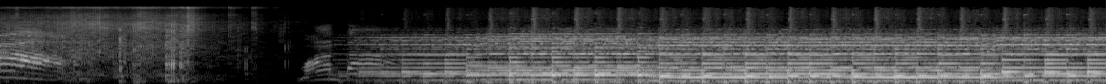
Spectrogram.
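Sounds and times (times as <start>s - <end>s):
palm frond crashing onto fronds: 0.0s - 3.0s.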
